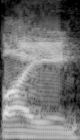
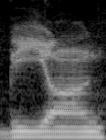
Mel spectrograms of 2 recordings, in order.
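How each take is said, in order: First: The name starts with a 'by' sound. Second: The name starts with a 'bee' sound. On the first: The speaker calls it wrong. "I've pronounced it Byang forever, and I just recently realized I've been pronouncing it wrong" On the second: The speaker calls it right. "It's actually pronounced Beyong"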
